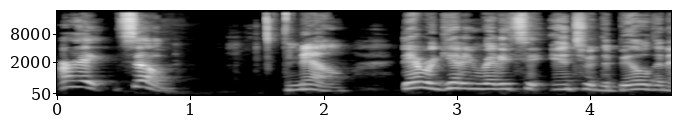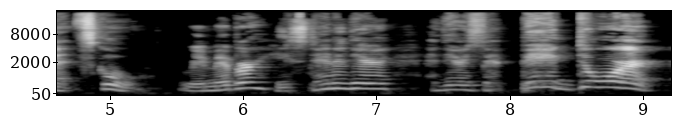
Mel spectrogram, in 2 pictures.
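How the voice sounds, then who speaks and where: Slow-talking woman hosting children's storytime. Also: mid-range voice, very animated. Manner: slow, instructive, questioning the young listeners; encouraging. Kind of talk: read-aloud story recap for young children.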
